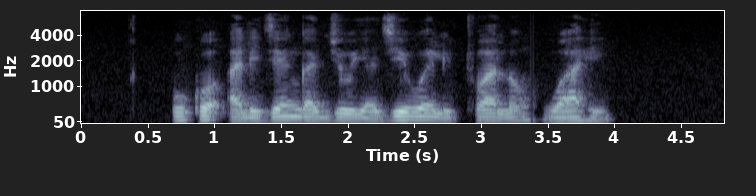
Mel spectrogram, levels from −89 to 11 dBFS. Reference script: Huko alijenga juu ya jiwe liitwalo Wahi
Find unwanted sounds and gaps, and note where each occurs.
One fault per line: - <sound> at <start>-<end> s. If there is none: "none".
none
